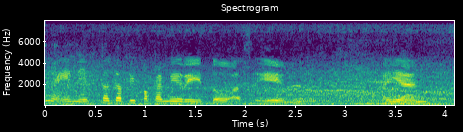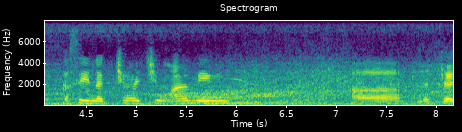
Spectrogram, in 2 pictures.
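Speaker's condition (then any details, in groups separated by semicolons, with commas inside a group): No condition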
